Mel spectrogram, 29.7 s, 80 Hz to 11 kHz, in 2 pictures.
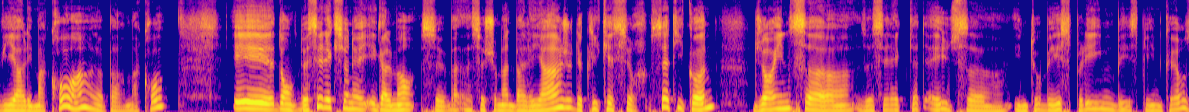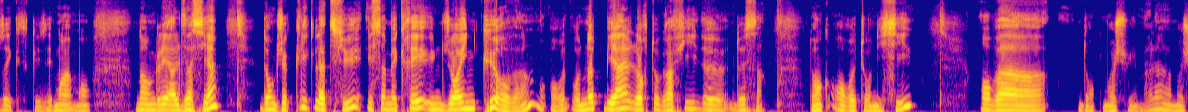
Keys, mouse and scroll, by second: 4.3 click, 18.4 click, 25.3 click, 26.4 click, 28.1 click, 29.0 click.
